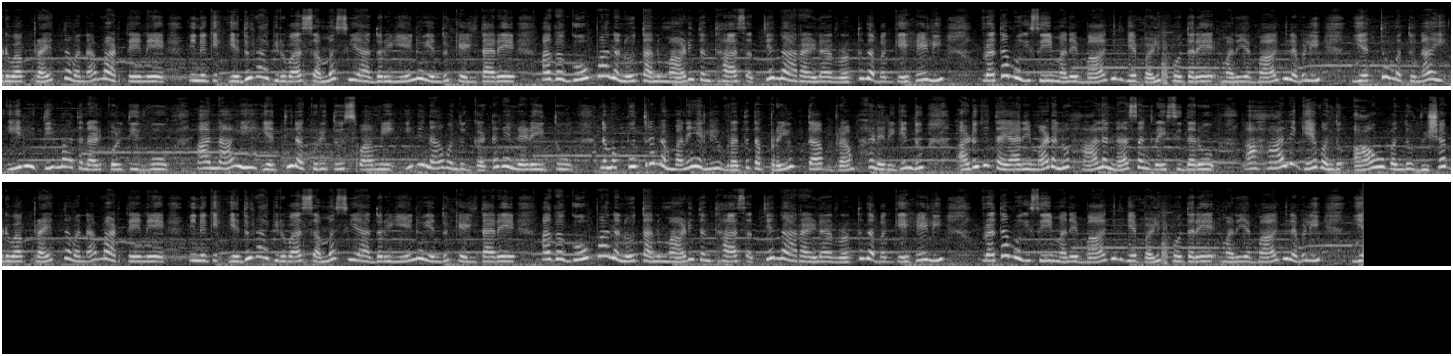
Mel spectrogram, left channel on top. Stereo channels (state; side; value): drops out; right; at 13.7 s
